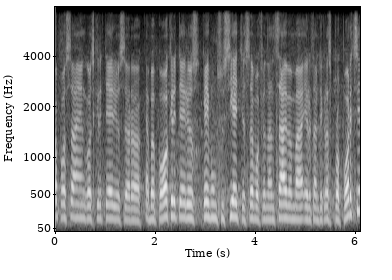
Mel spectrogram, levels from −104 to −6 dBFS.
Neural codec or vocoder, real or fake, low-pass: none; real; 7.2 kHz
